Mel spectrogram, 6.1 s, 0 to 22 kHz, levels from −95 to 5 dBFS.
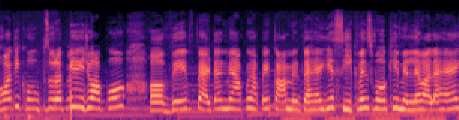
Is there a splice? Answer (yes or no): yes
